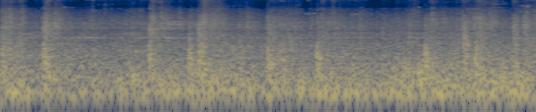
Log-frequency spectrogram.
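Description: A local train crosses tracks at Parbatipur railway junction, with steady loud rumbling and a repeating clickety-clack of wheels over the rail joints throughout.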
